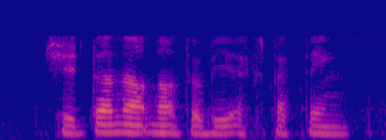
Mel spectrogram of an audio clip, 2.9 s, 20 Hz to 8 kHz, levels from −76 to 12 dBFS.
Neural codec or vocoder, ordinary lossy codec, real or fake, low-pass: none; AAC, 16 kbps; real; 7.2 kHz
